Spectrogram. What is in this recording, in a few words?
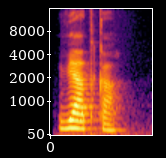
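"Вятка", Komi, female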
